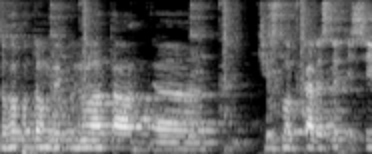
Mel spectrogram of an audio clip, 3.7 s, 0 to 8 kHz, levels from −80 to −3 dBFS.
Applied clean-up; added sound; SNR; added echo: classical method WPE with log-MMSE.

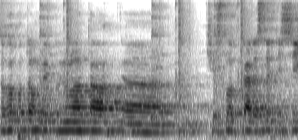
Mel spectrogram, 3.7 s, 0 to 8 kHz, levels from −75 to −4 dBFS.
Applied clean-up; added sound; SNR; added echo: none; Cutlery, silverware / Dishes, pots, and pans; 14 dB; reverberation time 1.1 s.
